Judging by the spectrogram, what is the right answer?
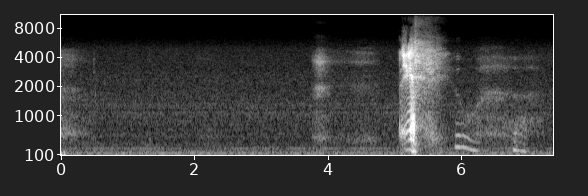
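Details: Female sneezing with a cold: a short breath in, then one sharp, explosive sneeze, followed by a quieter sniff and nose sounds in a quiet room.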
